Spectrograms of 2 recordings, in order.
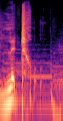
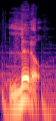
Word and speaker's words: little: Now remember, when it comes to the American accent, the two T's inside of little, it's not pronounced with a hard T sound. It's not little, it's little with a soft D sound.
